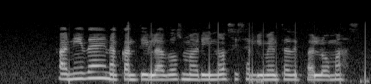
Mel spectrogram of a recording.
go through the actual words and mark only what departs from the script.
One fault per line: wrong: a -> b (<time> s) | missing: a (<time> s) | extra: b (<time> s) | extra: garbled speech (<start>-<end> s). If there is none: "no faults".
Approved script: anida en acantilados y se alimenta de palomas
extra: marinos (1.8 s)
